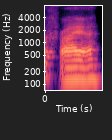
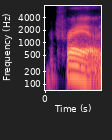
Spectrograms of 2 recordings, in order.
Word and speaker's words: FREYA: event yield algorithm and it's pronounced the Danish way so Freya not Freya that's the Swedish way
